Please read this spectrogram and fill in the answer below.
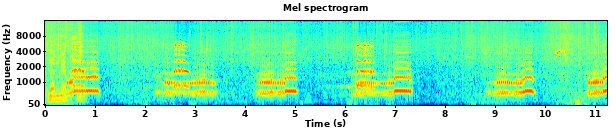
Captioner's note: crane calls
